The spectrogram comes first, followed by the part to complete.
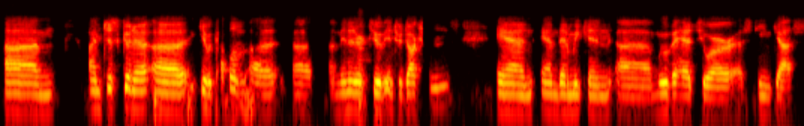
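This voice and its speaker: A man hosting a webinar, introducing the speakers in a halting way with many fillers. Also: mid-range voice, little pitch movement. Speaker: webinar host. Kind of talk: hesitant spoken introduction. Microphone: conference call. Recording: tinny phone-line audio.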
